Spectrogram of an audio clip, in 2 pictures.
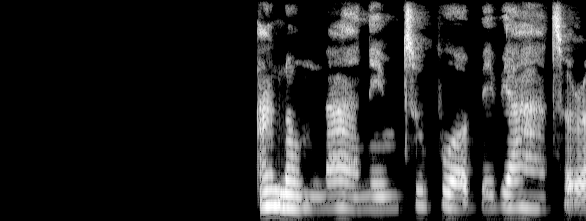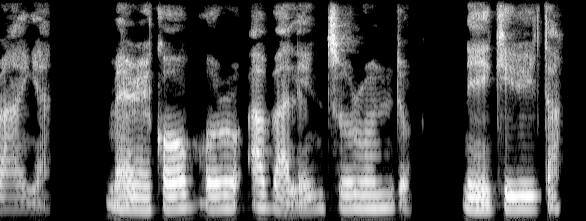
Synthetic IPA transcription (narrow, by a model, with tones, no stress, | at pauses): a˦nɔ˨m̩˨na˦˨nɪ˨m̩˦tu˦pu˦ɔ˨bɪ˦bja˦ɦa˨tʊ̰˨ɾʊ˨a˨ɲa̰˨ | me˨ɾe˨kɔ˦ʊ˦bʊ˨ɾʊ˦ʔa˦ba̰˨lɪ̰˨n̩˦tʊ˦ɾʊ˦n̩˦dʊ˨ | ne˨ki˦ɾi˦ta˦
